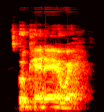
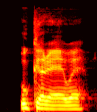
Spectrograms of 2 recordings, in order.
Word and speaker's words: Ukerewe: Did I pronounce it correct? – Ukerewe. – Ukerewe.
